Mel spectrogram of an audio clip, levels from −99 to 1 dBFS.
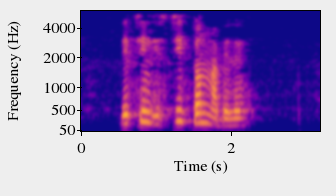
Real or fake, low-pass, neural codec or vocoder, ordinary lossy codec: real; 5.4 kHz; none; MP3, 24 kbps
